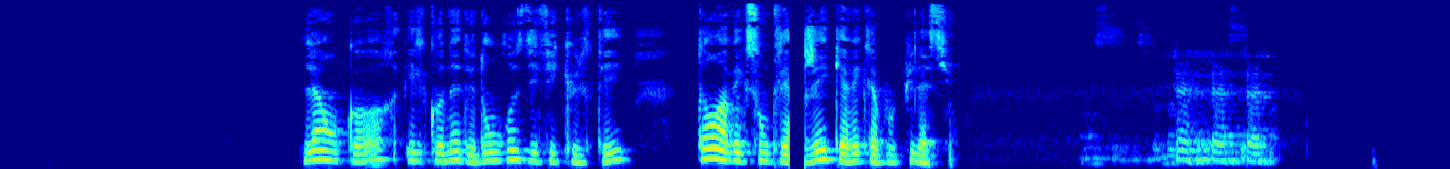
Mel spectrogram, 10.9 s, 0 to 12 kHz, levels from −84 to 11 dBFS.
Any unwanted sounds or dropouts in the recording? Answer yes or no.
yes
